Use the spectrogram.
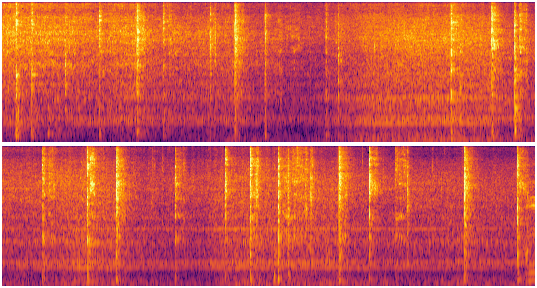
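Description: Shrimp for a Creole steak, shrimp and peppers dish fry in a hot pan with a steady close sizzle, broken by irregular clinks and scrapes of stirring, and no one speaks.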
